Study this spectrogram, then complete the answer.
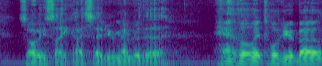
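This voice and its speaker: The voice has vocal fry and a dark, mellow tone, with lively intonation. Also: man. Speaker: teacher running an after-school workshop. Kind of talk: casual video update. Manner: halting, many fillers.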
